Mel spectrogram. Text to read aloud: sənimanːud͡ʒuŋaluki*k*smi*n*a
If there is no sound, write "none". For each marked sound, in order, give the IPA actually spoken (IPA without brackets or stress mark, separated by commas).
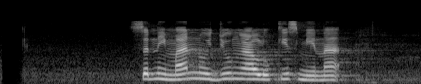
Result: none, n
